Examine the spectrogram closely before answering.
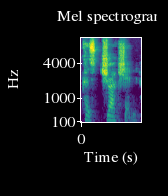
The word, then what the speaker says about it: construction: Construction also has that TR sound there. So even if like TR sound is in the middle, you have to make that ch sound. So it's got to be construction. Construction.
